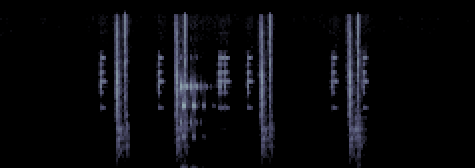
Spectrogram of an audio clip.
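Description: Short electronic menu clicks sound as a game's settings window opens and closes.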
